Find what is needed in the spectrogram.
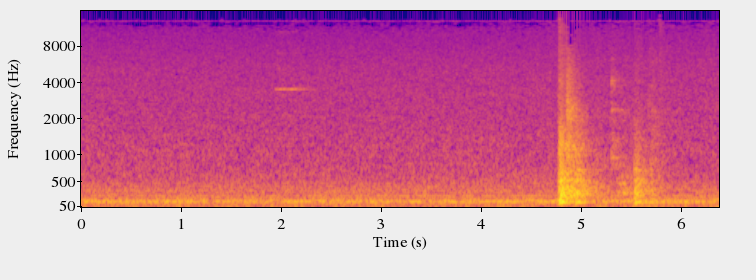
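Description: Two knocks of containers being set down on a table: a sharp loud one nearly five seconds in, then a lighter one half a second later, over a steady low hum.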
